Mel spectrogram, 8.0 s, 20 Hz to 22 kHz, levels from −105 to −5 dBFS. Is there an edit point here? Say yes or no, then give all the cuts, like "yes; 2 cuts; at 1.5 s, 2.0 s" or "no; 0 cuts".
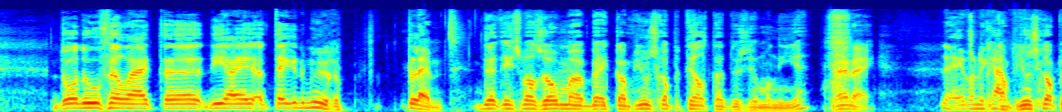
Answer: no; 0 cuts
